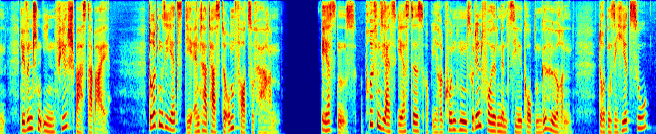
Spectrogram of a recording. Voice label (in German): zwoelf e learning; sprecher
